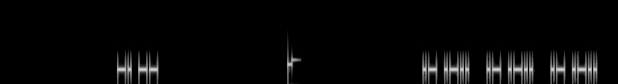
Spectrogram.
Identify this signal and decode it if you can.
Morse code, heard as a keyed tone, about 44 wpm, 700 Hz. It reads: NM AL AL AL
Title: US States Repeated 3x 45wpm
